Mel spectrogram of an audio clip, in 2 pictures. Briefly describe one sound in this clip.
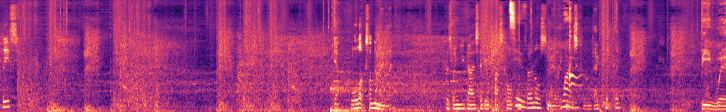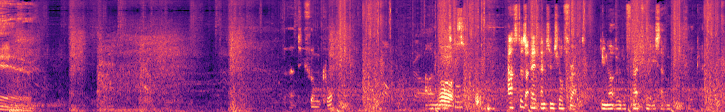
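Battle sounds of clashing weapons and crackling spells ring out throughout.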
